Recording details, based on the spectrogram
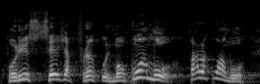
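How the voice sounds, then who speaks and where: High, animated Brazilian pastor preaching. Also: male voice, fast, slightly rough. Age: middle-aged. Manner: swings from hushed pleading to loud scolding; emphatic, preacherly. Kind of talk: sermon.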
